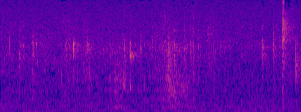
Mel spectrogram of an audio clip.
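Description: Quiet eating sounds: faint chewing with scattered small mouth clicks and lip smacks, and a couple of brief soft hums about two seconds in.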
